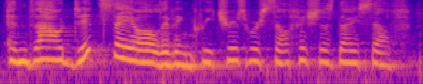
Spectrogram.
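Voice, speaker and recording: A messenger of God passing judgment in a radio play. The voice is fairly high and very slow, grand and archaic, with long reverb around it. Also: female voice. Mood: grave. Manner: solemn, grand, archaic pronouncement. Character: stern heavenly messenger of God pronouncing doom. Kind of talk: old-time radio drama acting. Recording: echoey hall with long reverb.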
